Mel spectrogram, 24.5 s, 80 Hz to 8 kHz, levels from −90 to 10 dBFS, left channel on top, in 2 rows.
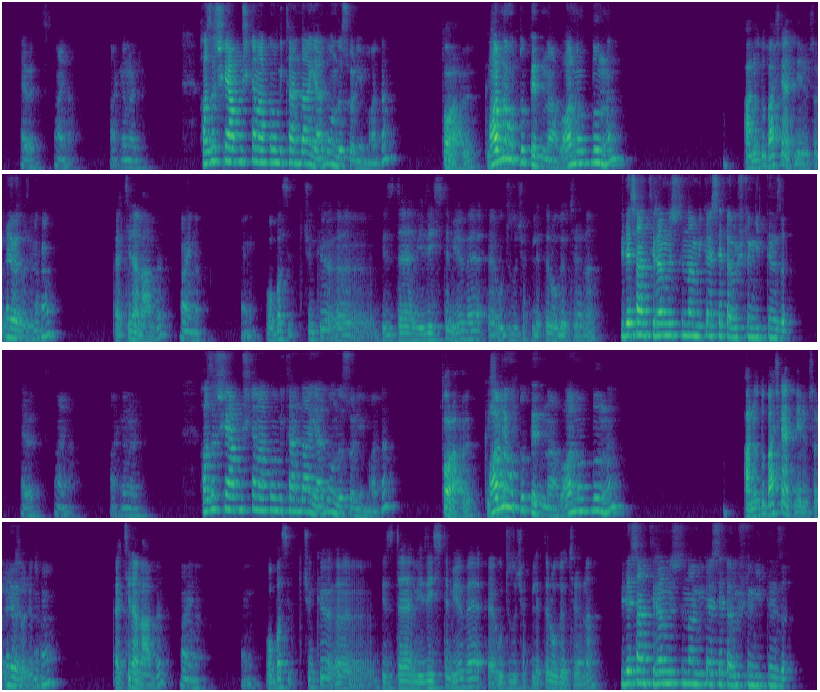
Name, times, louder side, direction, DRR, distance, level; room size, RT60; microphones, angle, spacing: voice 1, 1.6-2.1 3.0-5.8 7.3-9.3 12.3-13.0 14.9-15.2 15.8-16.0 21.5-24.0, left 3 dB, 45° left, 1.3 m, -27 dB
voice 2, 6.6-7.6 11.1-12.7 13.9-14.7 16.2-21.1, right 2 dB, 90° right, 2.2 m, -33 dB
26.0 x 8.8 x 2.5 m
head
